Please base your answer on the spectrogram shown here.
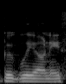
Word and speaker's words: Buglioni: Uh, but we listened to the way they announced at the draft and they said Bugleion.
